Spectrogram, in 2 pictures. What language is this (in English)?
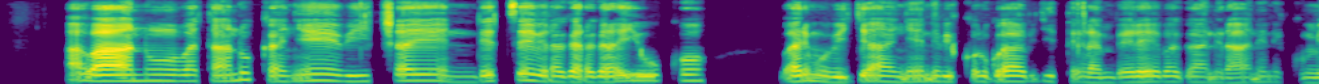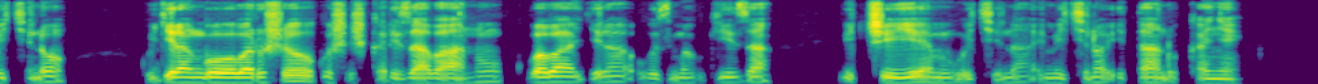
Kinyarwanda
